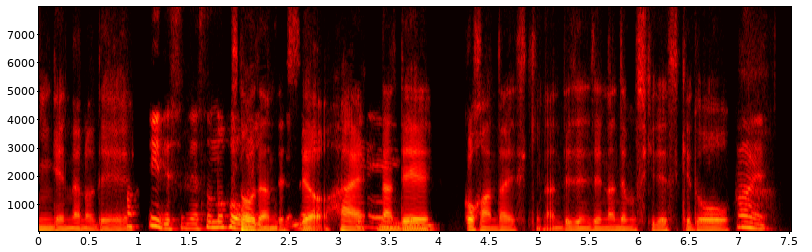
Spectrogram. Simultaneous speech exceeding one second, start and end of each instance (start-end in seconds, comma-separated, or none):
1.9-4.0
